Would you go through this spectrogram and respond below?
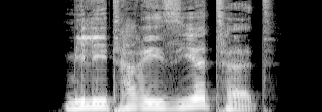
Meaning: inflection of militarisieren: 1. second-person plural preterite 2. second-person plural subjunctive II
- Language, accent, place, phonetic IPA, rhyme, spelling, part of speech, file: German, Germany, Berlin, [militaʁiˈziːɐ̯tət], -iːɐ̯tət, militarisiertet, verb, De-militarisiertet.ogg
